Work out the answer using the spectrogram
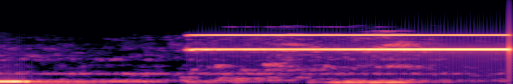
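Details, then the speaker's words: Garage door opener board with a visibly blown component, multimeter continuity test from the voltage regulator's output pin and the chip's third pin to ground: steady unbroken beep, rail still dead-shorted to ground. "Yeah, still shorted. What about the ground to out? Ground to out. Yeah, still shorted."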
